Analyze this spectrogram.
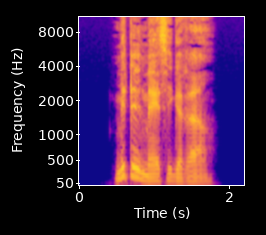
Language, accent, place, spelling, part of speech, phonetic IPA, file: German, Germany, Berlin, mittelmäßigerer, adjective, [ˈmɪtl̩ˌmɛːsɪɡəʁɐ], De-mittelmäßigerer.ogg
- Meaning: inflection of mittelmäßig: 1. strong/mixed nominative masculine singular comparative degree 2. strong genitive/dative feminine singular comparative degree 3. strong genitive plural comparative degree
